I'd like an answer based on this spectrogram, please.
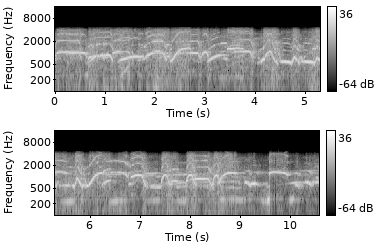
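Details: Several gibbons call together in a dense chorus of rising and falling whooping hoots; the species featured include siamang, Nomascus, Javan gibbon and hoolock.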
